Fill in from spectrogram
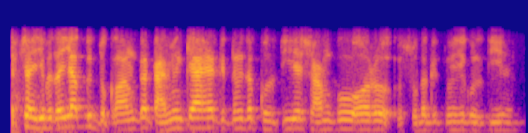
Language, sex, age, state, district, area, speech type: Hindi, male, 30-45, Madhya Pradesh, Gwalior, rural, conversation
